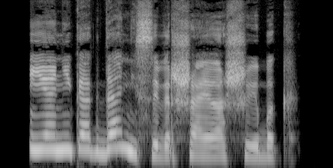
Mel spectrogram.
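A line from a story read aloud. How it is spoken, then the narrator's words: Stern. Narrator (Russian): строго заметила Гретель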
